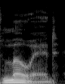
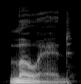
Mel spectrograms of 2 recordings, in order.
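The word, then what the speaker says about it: מועד: The Hebrew word that defines exactly what is happening to you is Moed. Pronounce it with me in a low voice. Moed.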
